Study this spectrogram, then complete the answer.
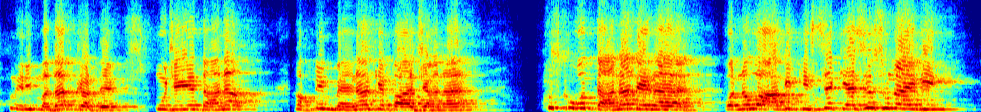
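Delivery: high, pleading parrot voice coaxing the carpenter. Acted. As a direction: sweetly beg the carpenter as a little parrot. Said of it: "बड़े प्यार से मनाते हुए".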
